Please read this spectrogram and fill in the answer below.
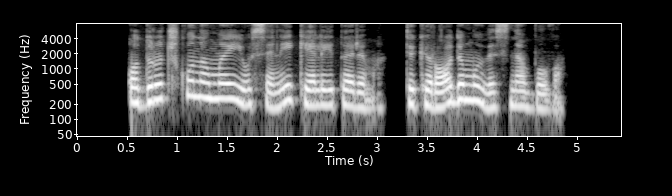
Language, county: Lithuanian, Tauragė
